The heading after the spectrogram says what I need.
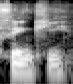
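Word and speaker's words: Finke: Yes, it's pronounced Fininky.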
